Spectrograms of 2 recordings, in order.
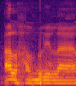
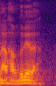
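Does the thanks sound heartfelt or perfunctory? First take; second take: heartfelt; perfunctory. First: It sounds warm and heartfelt. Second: It sounds flat and perfunctory. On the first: The thanks is sincere. The speaker calls it right. "bener dari hati" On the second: The thanks is only a formality. The speaker calls it wrong. "saya formalitas aja"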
